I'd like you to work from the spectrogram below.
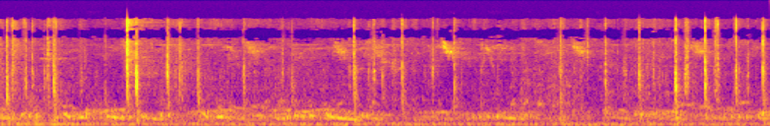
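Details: Bulgarian pigeons in a loft keep up deep, burbling coos, with one rising-and-falling coo standing out near the middle. Sharp clicks and taps punctuate the steady murmur.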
